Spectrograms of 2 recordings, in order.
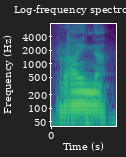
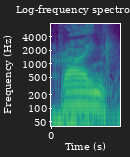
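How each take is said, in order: First: The name sounds like the German word Rhein. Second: The name sounds like the German word Rhein.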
